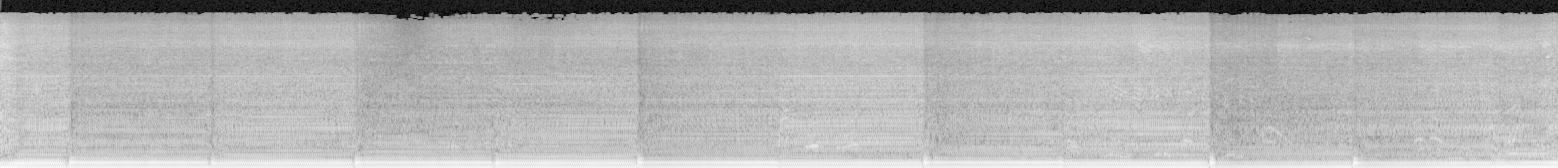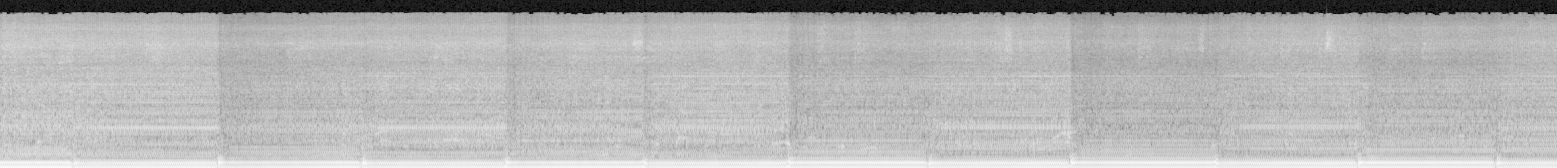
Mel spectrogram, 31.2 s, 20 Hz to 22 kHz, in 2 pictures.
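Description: A car audio system with sixteen 12-inch subwoofers plays a bass-heavy track at very high volume for an SPL meter run. Deep bass notes change about once a second in a repeating pattern.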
